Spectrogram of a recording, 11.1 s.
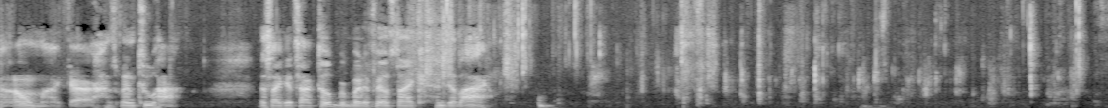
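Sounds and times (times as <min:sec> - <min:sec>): chewing and mouth sounds: 0:04.0 - 0:11.0.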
